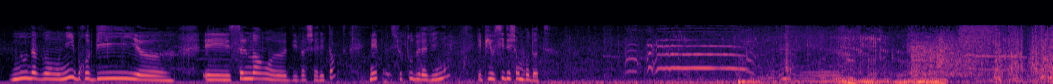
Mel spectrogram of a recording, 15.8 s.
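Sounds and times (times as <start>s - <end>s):
speech: 0.1s - 8.4s
pigs squealing at feeding time: 9.5s - 15.7s
pigs grunting and snorting: 11.3s - 15.3s.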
